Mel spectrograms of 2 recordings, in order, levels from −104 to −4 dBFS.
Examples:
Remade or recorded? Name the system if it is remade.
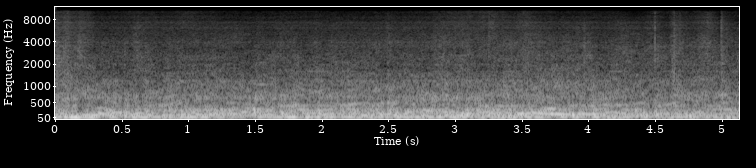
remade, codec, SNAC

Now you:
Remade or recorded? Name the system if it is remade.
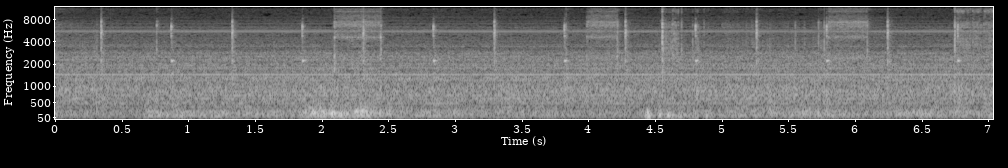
recorded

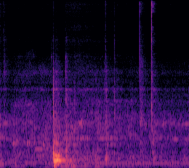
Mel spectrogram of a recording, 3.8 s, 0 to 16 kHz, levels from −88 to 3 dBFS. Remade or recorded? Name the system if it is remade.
remade, codec, SNAC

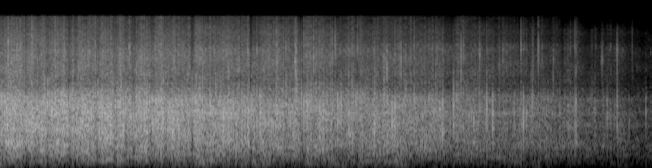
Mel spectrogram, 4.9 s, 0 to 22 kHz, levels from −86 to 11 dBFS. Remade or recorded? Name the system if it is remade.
remade, codec, SNAC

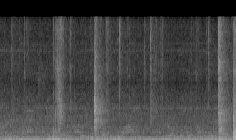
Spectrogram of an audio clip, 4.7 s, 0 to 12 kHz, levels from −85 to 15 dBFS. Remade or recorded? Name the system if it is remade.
recorded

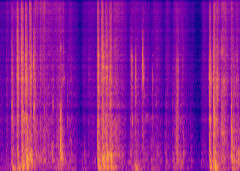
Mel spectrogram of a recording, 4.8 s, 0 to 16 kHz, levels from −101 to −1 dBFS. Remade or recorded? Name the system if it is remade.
remade, codec, SNAC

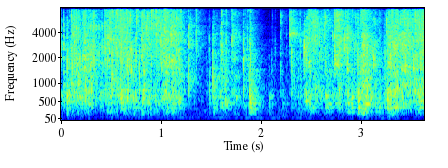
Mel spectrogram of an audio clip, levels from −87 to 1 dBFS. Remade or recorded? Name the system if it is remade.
recorded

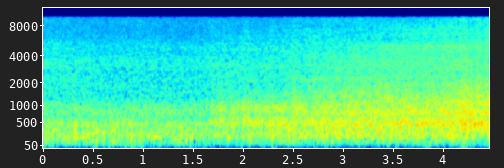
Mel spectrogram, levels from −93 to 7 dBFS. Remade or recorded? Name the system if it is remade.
recorded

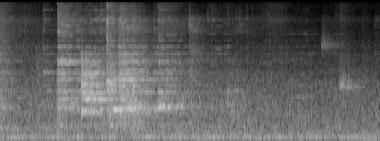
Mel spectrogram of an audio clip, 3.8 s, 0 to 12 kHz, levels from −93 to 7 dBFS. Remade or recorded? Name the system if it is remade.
recorded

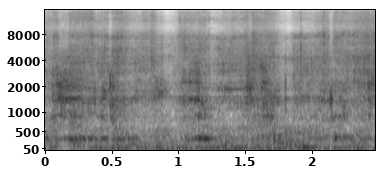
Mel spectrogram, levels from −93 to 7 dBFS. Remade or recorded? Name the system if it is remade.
remade, codec, SNAC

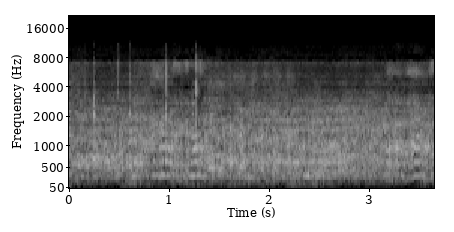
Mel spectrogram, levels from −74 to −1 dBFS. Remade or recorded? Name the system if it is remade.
remade, codec, SNAC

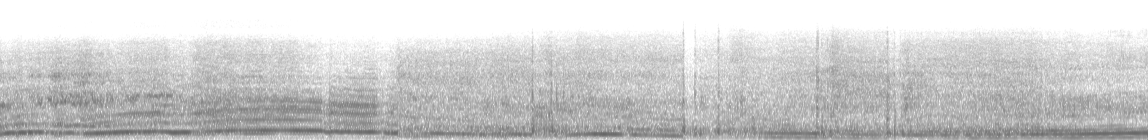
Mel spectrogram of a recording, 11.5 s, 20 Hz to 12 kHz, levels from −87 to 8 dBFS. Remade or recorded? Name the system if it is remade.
recorded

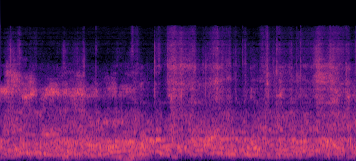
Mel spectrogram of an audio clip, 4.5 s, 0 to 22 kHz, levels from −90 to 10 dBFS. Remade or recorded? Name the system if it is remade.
remade, codec, SNAC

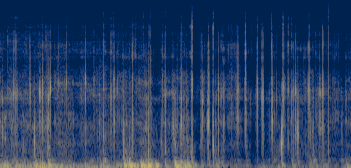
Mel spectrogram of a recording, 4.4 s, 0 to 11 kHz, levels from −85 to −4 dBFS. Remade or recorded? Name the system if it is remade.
remade, codec, SNAC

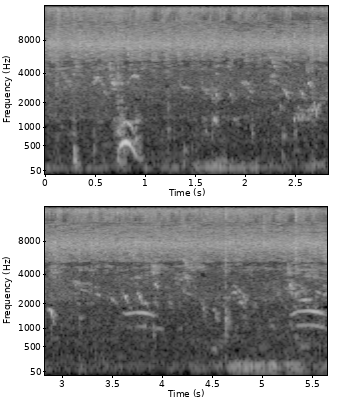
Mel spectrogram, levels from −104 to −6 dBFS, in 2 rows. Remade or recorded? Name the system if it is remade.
recorded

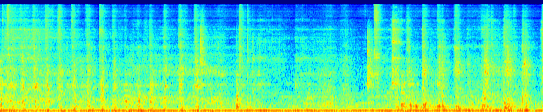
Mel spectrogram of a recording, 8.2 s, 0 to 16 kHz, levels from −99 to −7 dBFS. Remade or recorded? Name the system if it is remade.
remade, codec, SNAC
